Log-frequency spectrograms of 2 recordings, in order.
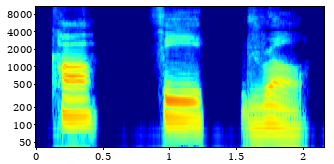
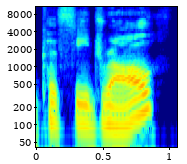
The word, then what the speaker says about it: cathedral: A bishop, and we pronounce this ca-thi-dral. Ca, or ca, ca-thi-dral. I know the A sound is there. You could pronounce it cathedral, and that's okay too. So you could say cathedral, cathedral. Either one sounds good. Ca-thi-dral. Both are okay.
